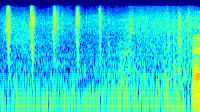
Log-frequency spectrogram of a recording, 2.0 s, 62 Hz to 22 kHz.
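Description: Low rumble of a 2019 Volkswagen Touareg's engine and tyres, heard from inside the cabin while it creeps along a dirt track. In the first second there is a quick run of sharp ticks, about four a second.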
